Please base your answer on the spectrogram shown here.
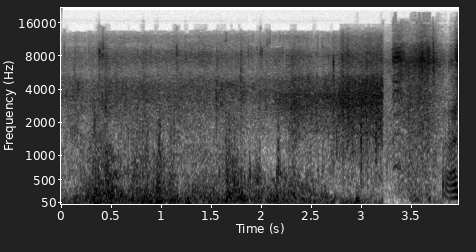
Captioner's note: windy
